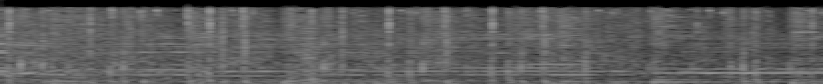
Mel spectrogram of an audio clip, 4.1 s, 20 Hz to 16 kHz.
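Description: A horse gallops hard in a race in The Witcher 3, its rapid hoofbeats drumming steadily throughout, close and loud, with faint game ambience underneath.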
